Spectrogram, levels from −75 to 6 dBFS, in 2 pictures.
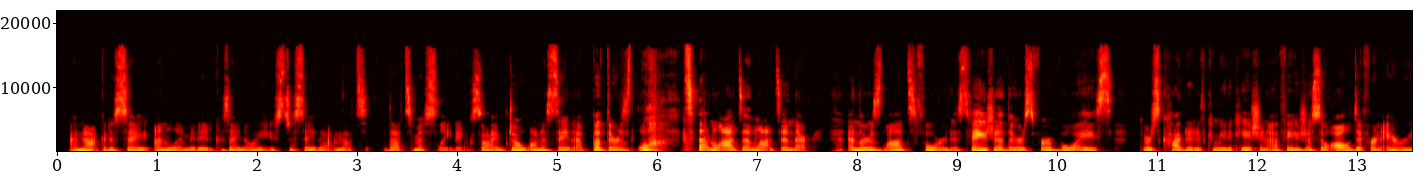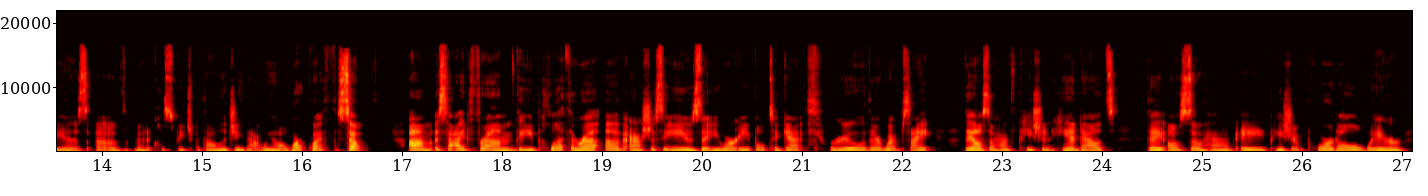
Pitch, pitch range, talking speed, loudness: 190 Hz, 180-230 Hz, 195 wpm, -29 LUFS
